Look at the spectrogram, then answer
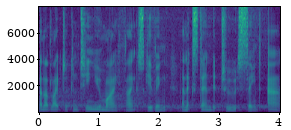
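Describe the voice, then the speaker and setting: Speaking with a London accent, a man with a fairly low pitch keeps his intonation fairly even at a moderate pace. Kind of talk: homily, preacher addressing congregation. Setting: church. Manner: formal, earnest. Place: church. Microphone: lapel.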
